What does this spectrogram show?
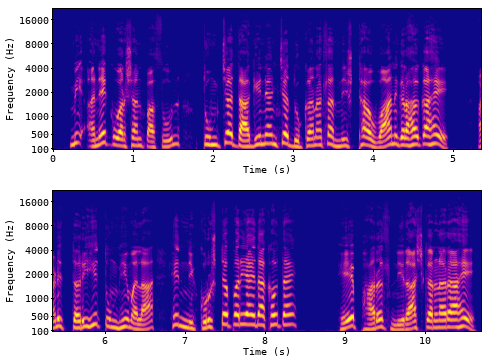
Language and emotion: Marathi, angry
